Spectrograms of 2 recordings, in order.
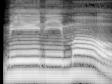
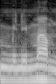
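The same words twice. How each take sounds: First: "minimal" drawn out high and loud; higher, louder tentative reading of "minimal"; unsure pronunciation. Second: Said in the usual way. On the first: Real, not acted. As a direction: sound out "minimal" loudly, unsure it is right. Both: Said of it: "มันจะพูด minimum หรือเปล่า".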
